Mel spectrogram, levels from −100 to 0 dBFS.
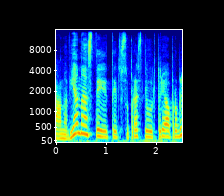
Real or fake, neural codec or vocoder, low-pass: fake; vocoder, 44.1 kHz, 128 mel bands, Pupu-Vocoder; 14.4 kHz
